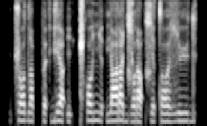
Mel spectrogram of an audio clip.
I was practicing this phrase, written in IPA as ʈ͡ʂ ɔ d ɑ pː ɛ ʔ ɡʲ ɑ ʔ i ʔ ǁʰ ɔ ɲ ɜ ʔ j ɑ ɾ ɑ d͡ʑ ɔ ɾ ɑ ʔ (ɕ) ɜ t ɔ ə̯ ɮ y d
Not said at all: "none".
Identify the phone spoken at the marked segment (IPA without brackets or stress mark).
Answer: ɕ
